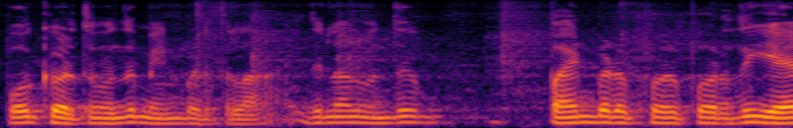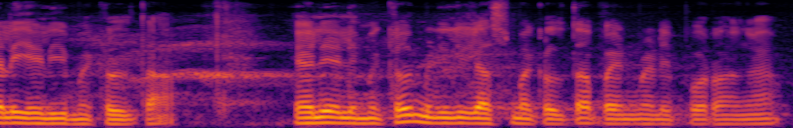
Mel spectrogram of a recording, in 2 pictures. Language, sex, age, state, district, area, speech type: Tamil, male, 30-45, Tamil Nadu, Tiruppur, rural, spontaneous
